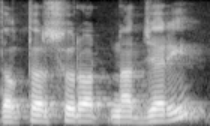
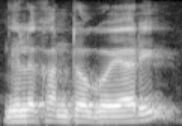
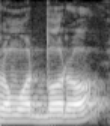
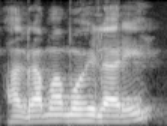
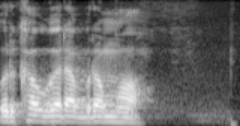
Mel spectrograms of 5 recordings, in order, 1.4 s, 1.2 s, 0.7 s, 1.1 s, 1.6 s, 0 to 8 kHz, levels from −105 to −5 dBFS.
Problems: constant background noise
